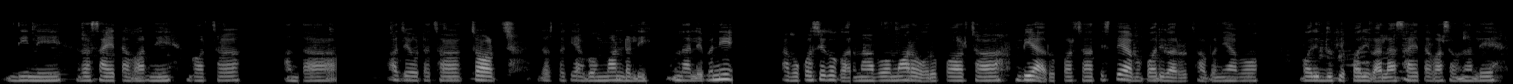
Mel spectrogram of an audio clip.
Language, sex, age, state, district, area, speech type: Nepali, female, 45-60, West Bengal, Darjeeling, rural, spontaneous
